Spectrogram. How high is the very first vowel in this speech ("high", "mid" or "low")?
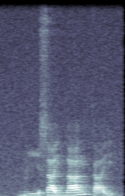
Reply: high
